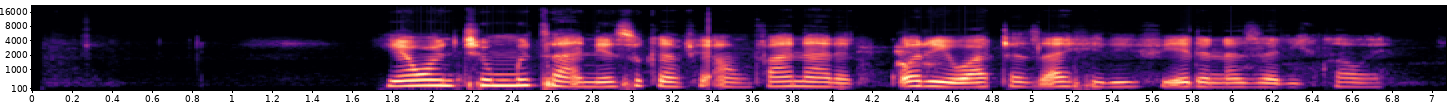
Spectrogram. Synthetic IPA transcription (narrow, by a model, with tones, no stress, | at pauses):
jɐ˦wɐ˦nt͡ʃɪ˦mːʊ˦tʰaː˨neː˦sʊ˦kɐ˨nɸḭ˦ʔa˨mɸaː˦naː˨da˨kʷʼɐ˦ɽeː˨waː˦ta˦za̰ː˦hi˨ɽi˦ɸɪ˨je˦da˨nɐ˦zɐ˨ɾiː˦kʰɐ˦wa˨j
